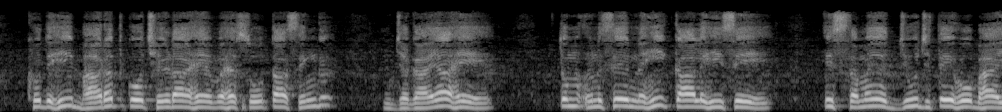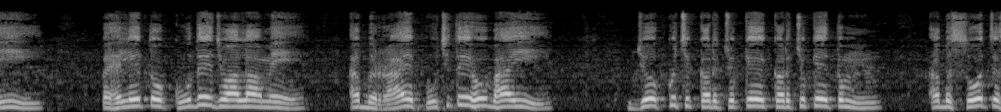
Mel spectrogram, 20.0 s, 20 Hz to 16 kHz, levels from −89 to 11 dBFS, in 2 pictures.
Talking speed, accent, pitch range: 125 wpm, native, 185-215 Hz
